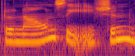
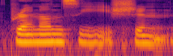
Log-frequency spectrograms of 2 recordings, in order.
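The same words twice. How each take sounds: First: The second syllable sounds like "noun". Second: The second syllable sounds like "nun". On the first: The speaker calls it wrong. "It is not noun, because some people say pronunciation. It is not pronunciation" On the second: The speaker calls it right. "It is pronunciation. See, none is the sound which comes here"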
